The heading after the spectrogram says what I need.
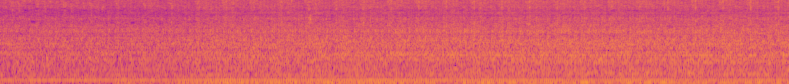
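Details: Pride car engine just rebuilt and reassembled, first start at job's end; smooth even idle holding one steady low tone and rising slightly, no knocking or ticking: normal idle.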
